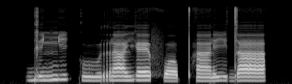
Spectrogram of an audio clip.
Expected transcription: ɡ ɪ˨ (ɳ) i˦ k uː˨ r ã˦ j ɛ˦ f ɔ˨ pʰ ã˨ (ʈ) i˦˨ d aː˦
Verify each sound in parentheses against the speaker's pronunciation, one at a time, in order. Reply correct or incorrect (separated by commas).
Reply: incorrect, incorrect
